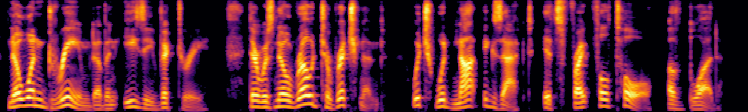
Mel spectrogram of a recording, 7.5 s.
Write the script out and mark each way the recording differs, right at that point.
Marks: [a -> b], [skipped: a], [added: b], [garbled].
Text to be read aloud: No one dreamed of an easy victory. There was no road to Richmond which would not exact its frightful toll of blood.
No one dreamed of an easy victory. There was no road to Richmond which would not exact its frightful toll of blood.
